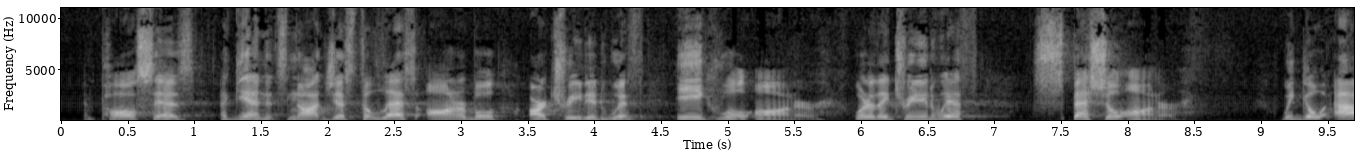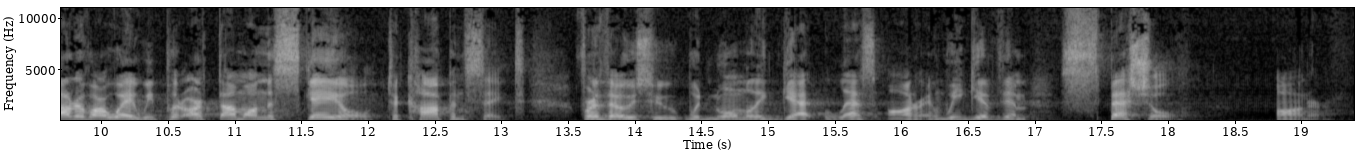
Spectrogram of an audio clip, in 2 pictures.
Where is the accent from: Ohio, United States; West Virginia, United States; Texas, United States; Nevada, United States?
Texas, United States; Wichita Falls; the church I grew up at in Wichita Falls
